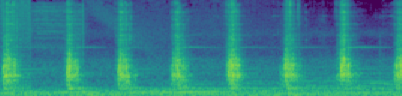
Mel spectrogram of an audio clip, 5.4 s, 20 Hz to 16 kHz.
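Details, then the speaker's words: Nissan Sentra rear wheel spun with car raised: rough clack about 1.5 times a second over a low drone, a very bad rear wheel bearing that was loud while driving; bearing replaced. "So that's a really bad wheel bearing right there, guys."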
